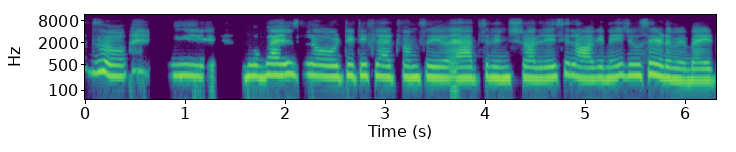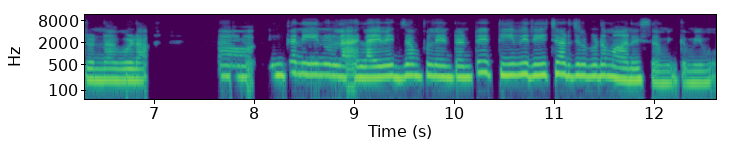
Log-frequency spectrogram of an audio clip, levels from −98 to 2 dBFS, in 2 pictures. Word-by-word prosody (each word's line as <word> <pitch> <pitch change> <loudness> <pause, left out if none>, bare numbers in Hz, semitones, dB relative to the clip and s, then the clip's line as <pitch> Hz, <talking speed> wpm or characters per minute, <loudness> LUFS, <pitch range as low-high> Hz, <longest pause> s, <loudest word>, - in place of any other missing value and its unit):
So, 325 - +6 0.7
ఈ - - +1 0.7
మొబైల్స్‌లో 260 +1 +3
OTT 245 +2 +1
platforms 225 -1 0 0.4
apps 215 +2 -2
install 215 0 0
చేసి 230 +5 0
login 210 0 +1
అయ్యి 245 - 0
చూసేయడమే, 245 -5 +3
బయట 190 0 0
ఉన్నా 190 0 -2
గూడా. 190 0 0 0.8
ఆ! - - -3 0.5
ఇంకా 260 +4 -1
నేను 265 -1 0
లై 225 - +3 0.2
లైవ్ 225 +1 +3
ఎగ్జాంపుల్ 250 +2 -1
ఏంటంటే 230 +4 -1 0.2
టీవీ 260 +1 +2
రీచార్జ్‌లు 255 -1 +1
కూడా 250 +1 0
మానేసాం 195 -4 -1
ఇంక 200 - -10
మేము. 165 +2 -6
230 Hz, 130 wpm, -23 LUFS, 210-255 Hz, 0.8 s, So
